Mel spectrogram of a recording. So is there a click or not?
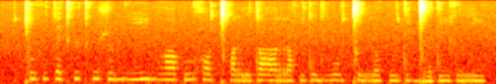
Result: yes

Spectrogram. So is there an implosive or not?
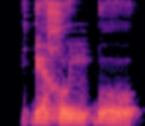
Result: yes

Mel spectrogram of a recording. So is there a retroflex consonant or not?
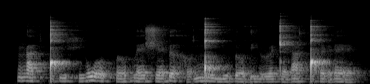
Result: yes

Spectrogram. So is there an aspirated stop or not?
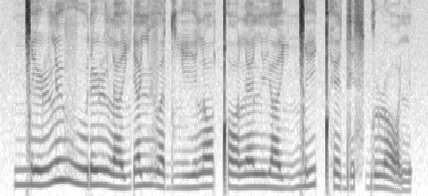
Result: yes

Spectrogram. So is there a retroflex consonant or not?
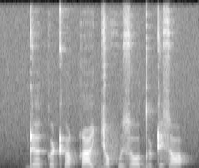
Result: yes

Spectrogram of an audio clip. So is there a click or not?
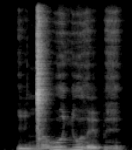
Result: yes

